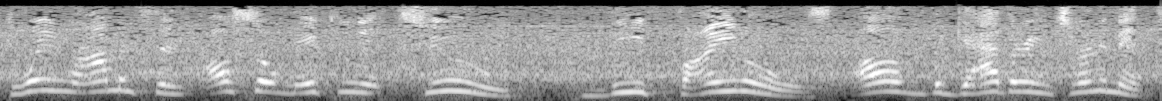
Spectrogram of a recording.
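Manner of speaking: wrestling announcer. Acted. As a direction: hype ringside announcer call. Ringside announcer introduces champion.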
